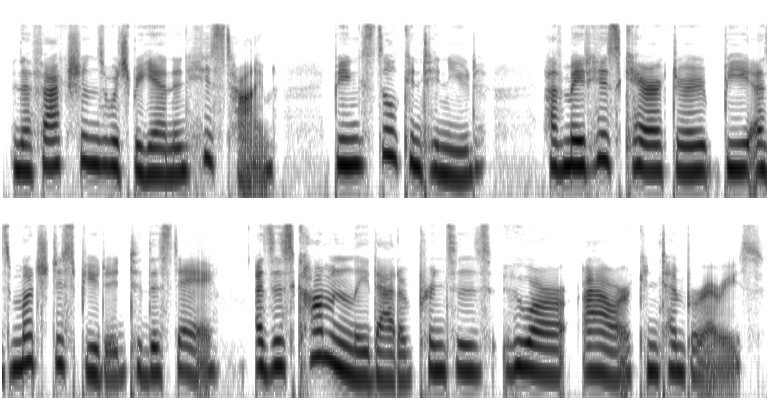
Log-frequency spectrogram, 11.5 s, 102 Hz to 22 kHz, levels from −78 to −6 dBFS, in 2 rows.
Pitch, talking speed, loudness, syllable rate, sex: 225 Hz, 165 wpm, -19 LUFS, 4.8 syllables/s, female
